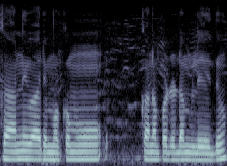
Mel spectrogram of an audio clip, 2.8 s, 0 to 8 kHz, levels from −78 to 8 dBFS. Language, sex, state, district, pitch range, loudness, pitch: Telugu, male, Telangana, Hyderabad, 125-130 Hz, -15 LUFS, 130 Hz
